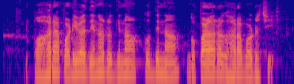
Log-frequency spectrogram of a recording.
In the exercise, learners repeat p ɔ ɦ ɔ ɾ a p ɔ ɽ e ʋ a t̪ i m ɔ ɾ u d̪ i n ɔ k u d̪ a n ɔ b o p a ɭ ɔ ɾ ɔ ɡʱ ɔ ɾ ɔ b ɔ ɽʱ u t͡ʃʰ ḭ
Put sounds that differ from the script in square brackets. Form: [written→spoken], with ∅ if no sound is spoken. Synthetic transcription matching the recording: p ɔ ɦ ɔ ɾ a p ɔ ɽ [e→i] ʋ a [t̪→d̪] i [m→n] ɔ ɾ u d̪ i n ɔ k u d̪ [a→i] n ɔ [b→ɡ] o p a ɭ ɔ ɾ ɔ ɡʱ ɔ ɾ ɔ b ɔ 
